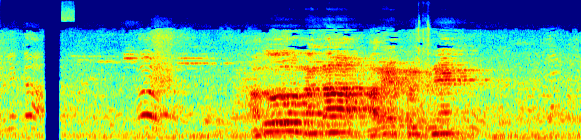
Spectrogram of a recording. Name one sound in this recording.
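An elderly man speaks firmly into a microphone over a loudspeaker.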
